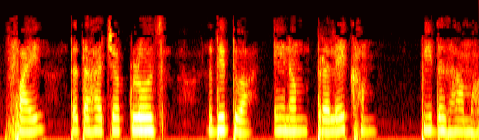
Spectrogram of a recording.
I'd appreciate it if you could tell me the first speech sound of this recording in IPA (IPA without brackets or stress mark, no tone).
f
